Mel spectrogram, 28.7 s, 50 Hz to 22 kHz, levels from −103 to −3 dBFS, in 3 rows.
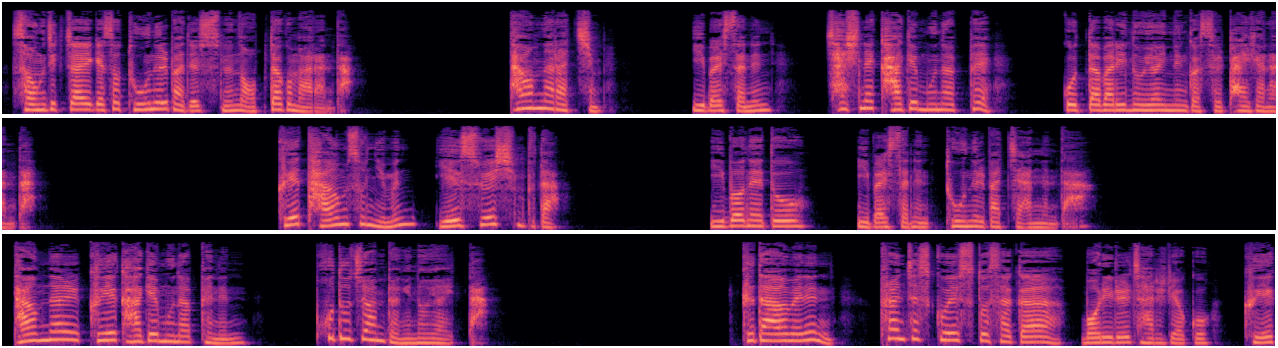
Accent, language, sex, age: native, Korean, male, 40-59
